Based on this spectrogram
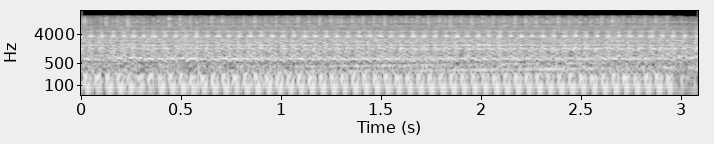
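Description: Steady single-cylinder putter at a fast even beat with a faint whirring clutch behind it; idle sounds normal and settled.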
